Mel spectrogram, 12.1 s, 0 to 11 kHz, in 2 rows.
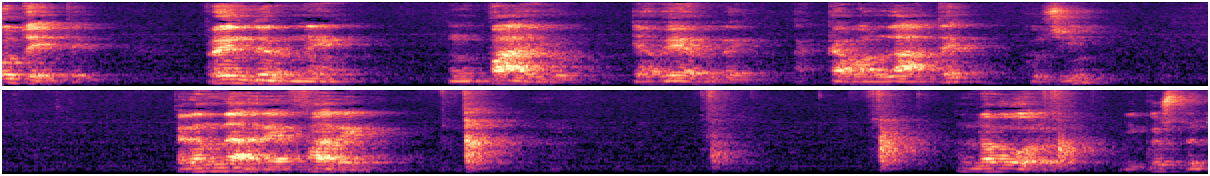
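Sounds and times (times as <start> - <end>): knife chopping on plastic board: 8.2 - 8.7, 9.5 - 11.6.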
